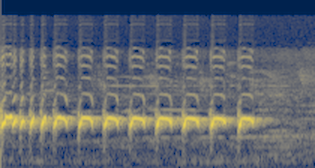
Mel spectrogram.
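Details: Local zebra dove singing loudly in the kerot nguwor style, used as a lure to set other zebra doves singing: a rapid run of about ten rolling, cooing notes at a steady mid pitch over two seconds, then fading.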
